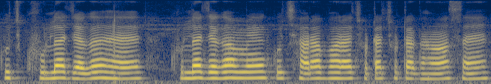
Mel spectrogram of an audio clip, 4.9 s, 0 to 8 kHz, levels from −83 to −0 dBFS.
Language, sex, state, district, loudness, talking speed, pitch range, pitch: Hindi, female, Jharkhand, Garhwa, -14 LUFS, 170 wpm, 200-215 Hz, 210 Hz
